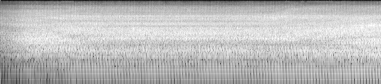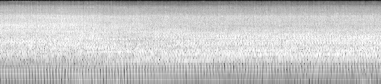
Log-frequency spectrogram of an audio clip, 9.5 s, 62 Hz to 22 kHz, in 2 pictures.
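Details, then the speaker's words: Toro Wheel Horse 1238XL lawn tractor after carburetor replacement, restarted by jumping the busted solenoid: steady even idle with constant hum, no misses, knocks or hunting; charging battery at 13 volts and rising. "man just change that carburetor started right up"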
